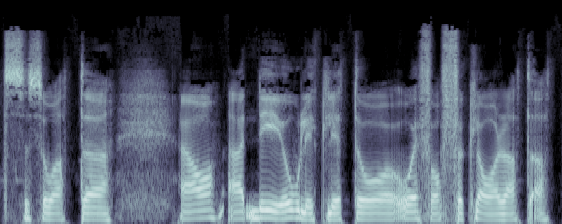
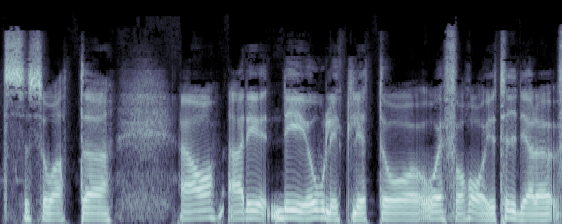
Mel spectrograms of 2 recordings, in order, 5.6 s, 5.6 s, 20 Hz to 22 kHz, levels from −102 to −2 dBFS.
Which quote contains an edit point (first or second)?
first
